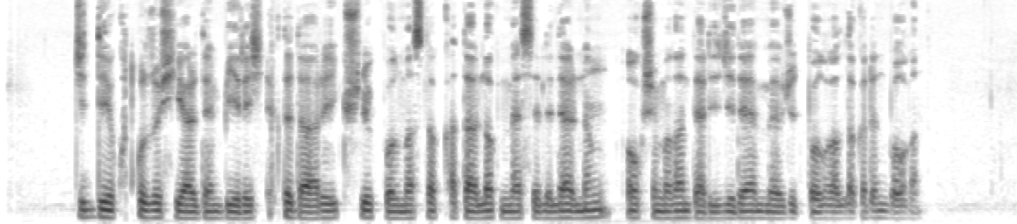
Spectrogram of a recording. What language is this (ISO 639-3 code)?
uig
